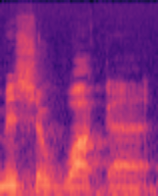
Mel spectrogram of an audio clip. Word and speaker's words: Mishawaka: We have in the house today Matt and Leah Poorman, lead pastors of Cornerstone Church in Mishawaka, Indiana.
